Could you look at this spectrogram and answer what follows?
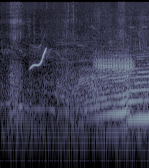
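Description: Dairy cows on a farm low and moo as the herd moves along, one rising call followed by longer, louder drawn-out bellows, fairly close with no talk.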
